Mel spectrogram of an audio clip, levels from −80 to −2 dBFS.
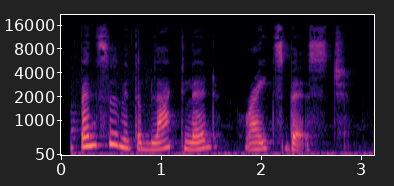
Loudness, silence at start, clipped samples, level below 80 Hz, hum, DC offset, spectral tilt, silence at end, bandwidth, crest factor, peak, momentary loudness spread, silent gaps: -31 LUFS; 0.1 s; under 0.1%; -50 dBFS; none; under 0.1%; -4.5 dB/octave; 0 s; 16 kHz; 18 dB; -14 dBFS; 11 LU; none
